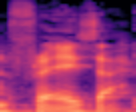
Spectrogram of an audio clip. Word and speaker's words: Fraser: And her mother was actually uh, from Clan Fraser. And I, I, think I'm saying it right. I hope. Yeah, I that's that's that's right. Clan Clan Fraser.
